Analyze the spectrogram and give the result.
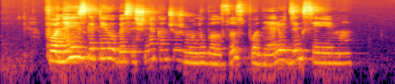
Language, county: Lithuanian, Marijampolė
